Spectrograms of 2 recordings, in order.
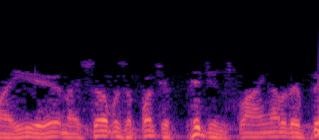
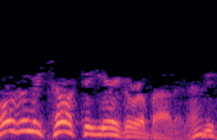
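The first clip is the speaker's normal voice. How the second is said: loud, high, swooping, raised voice; 8 semitones higher, 3 dB louder than usual. Confronting a man once convicted of embezzlement, in a loud, raised voice. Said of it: "please lower your voice".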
